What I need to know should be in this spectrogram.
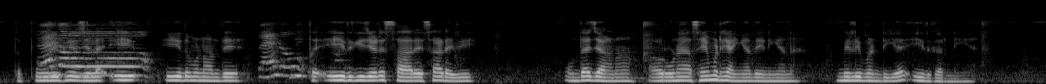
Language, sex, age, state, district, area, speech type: Dogri, female, 45-60, Jammu and Kashmir, Udhampur, urban, spontaneous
